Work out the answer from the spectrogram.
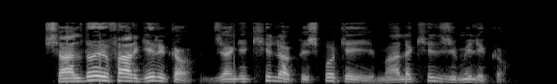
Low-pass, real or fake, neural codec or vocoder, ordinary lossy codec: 7.2 kHz; real; none; Opus, 64 kbps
